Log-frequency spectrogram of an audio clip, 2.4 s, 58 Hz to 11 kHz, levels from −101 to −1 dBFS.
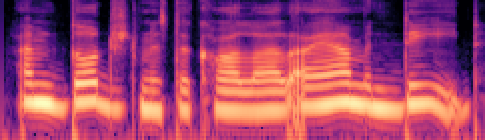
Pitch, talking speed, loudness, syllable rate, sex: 205 Hz, 175 wpm, -15 LUFS, 4.9 syllables/s, female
